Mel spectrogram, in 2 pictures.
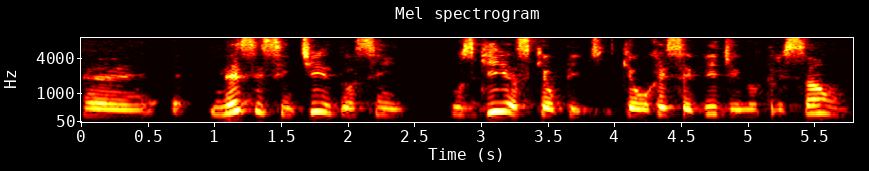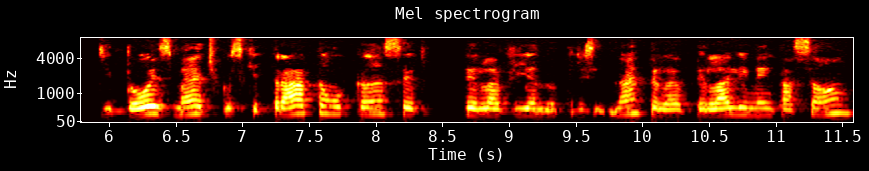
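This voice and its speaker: Somewhat breathy and dark, mellow in tone, a woman speaks at a fairly slow pace with fairly high pitch and very wide pitch swings. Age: 60s. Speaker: teacher and Ayurveda student. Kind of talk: mentoring conversation. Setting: live video call.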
